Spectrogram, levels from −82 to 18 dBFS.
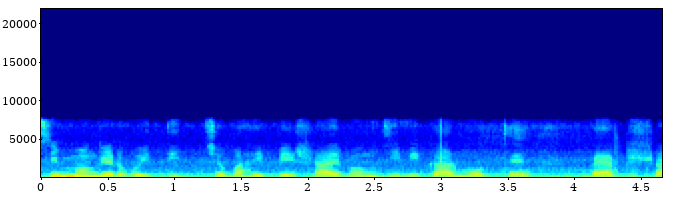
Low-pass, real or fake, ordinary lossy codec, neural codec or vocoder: none; real; none; none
